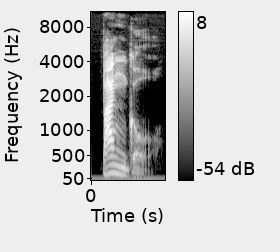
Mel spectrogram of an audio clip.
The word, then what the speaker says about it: Bangor: the sea that being Bangor spelled exactly the same but which derives from Welsh and as such is pronounced slightly differently Bangor of course the impact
